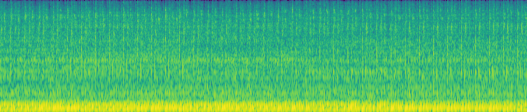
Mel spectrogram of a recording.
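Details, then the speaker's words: Car just reassembled after a new cylinder head, split cam gear setup and Niva camshaft. Loud idle with a sharp puffing tick at each exhaust pulse: the exhaust manifold gasket is leaking, not the muffler. "это явно не глушитель работа прокладкой течет"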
